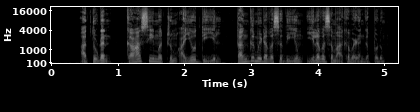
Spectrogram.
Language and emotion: Tamil, neutral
